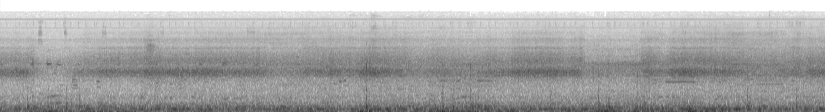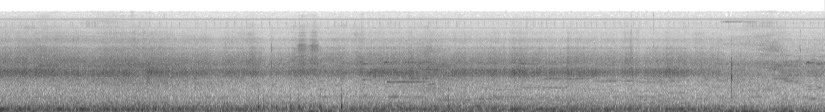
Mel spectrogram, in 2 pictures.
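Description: Wind buffeting the microphone of a camera on a moving bicycle, a steady low rumble with tyre and road noise and a hiss that swells and fades.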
